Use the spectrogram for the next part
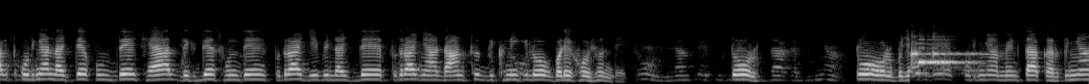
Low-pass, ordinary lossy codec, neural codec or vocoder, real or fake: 7.2 kHz; Opus, 24 kbps; vocoder, 22.05 kHz, 80 mel bands, Vocos; fake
